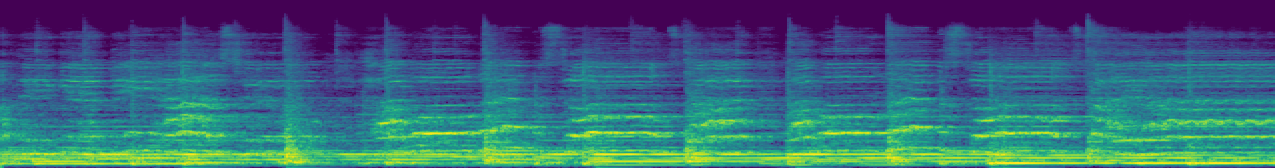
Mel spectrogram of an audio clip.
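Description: Live church worship band: a group of male and female voices singing together over acoustic guitar, keyboard and drums, with a steady beat.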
